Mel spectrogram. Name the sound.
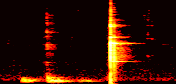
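glasses clinking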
